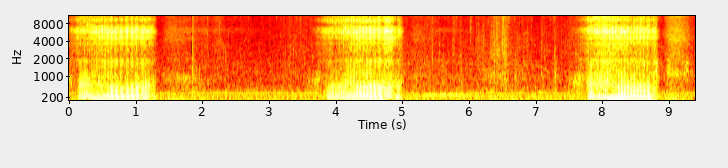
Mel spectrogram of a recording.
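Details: Man snoring: loud, rattling inhaled snores about every four seconds, roughly 16 a minute, with quiet breathing between.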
